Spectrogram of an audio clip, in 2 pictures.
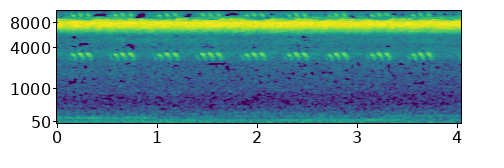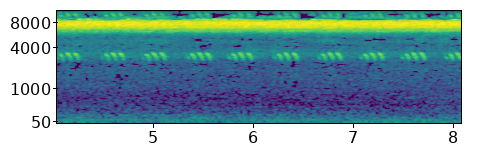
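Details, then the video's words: Cricket chorus with regular triple-pulsed chirps coming about every half second, a constant shrill high-pitched drone running underneath, and faint low rumble. "CRICKETS SOUNDS"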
